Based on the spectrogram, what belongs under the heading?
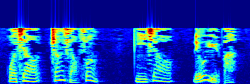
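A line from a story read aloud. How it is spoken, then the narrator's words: Faint smile. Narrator (Chinese): 淡淡的笑了笑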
